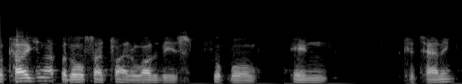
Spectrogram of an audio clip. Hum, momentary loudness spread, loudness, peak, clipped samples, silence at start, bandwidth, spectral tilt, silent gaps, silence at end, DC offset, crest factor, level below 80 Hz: none; 15 LU; -27 LUFS; -8 dBFS; under 0.1%; 0 s; 5.4 kHz; -8.5 dB/octave; 3.61-3.70 s; 0.1 s; under 0.1%; 20 dB; -74 dBFS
